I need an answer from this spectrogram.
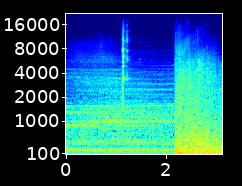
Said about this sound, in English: The explosion is the last action of one Taliban fighter's life.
